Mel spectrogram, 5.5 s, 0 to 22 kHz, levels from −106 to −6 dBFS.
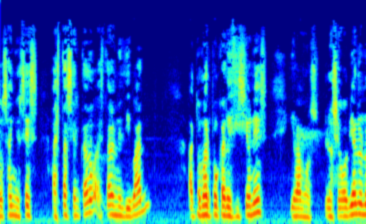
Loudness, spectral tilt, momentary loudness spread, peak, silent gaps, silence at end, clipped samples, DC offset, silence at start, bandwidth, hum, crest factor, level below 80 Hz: -27 LUFS; -6 dB/octave; 11 LU; -8 dBFS; none; 0 s; under 0.1%; under 0.1%; 0 s; 13.5 kHz; none; 18 dB; -60 dBFS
